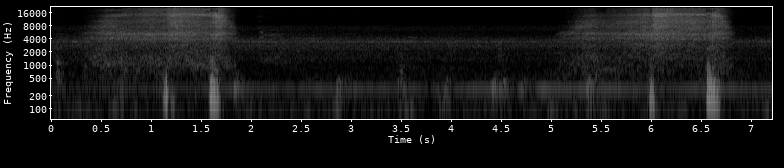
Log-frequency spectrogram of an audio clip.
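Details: A Pekingese puppy asleep and snoring, offered as a sleep aid: two long hissing breaths about five seconds apart, each ending in a short rough snort, with quiet snuffles between and a faint steady hum behind.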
